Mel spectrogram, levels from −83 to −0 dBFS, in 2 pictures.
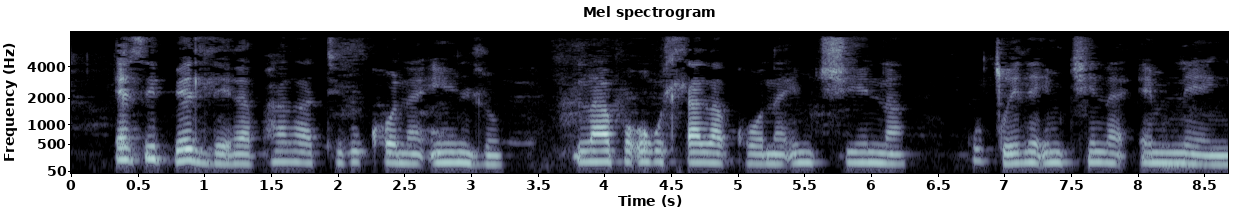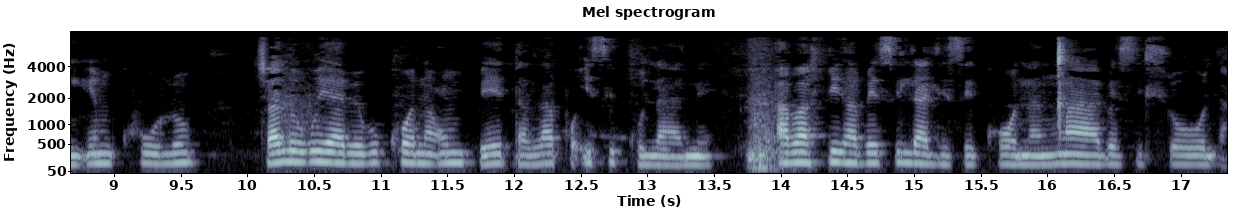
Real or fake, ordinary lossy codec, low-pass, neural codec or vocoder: real; MP3, 32 kbps; 7.2 kHz; none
